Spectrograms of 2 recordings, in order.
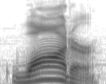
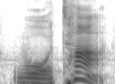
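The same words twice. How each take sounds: First: Said in a broad Californian American accent. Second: Said in a broad Australian accent, no final R. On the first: "an American" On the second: "An Australian"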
